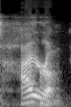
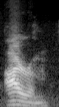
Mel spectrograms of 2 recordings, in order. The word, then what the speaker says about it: Hiram: You pronounce the H in either case. Around here, it's just Iram. Like, Iram. There's no H.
